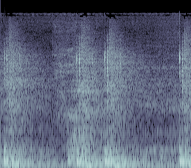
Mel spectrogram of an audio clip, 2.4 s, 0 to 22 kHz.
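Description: Heartbeat sound effect: low double thuds, lub-dub, repeating about once every 1.2 s.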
